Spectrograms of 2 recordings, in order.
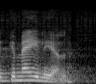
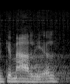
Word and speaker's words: Gamaliel: And he trained under Gamaliel, or Gamaliel, whichever pronunciation you prefer.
